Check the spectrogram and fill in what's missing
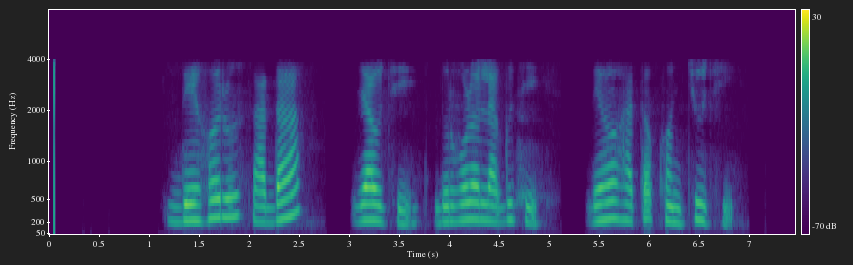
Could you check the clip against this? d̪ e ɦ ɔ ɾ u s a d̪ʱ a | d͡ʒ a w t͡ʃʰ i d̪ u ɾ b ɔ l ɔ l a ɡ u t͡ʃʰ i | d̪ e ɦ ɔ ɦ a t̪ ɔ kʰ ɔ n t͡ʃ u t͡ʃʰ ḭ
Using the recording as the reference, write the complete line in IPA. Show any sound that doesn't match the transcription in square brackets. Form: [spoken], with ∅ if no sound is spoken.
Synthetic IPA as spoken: d̪ e ɦ ɔ ɾ u s a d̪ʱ a | d͡ʒ a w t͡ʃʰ i d̪ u ɾ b ɔ [ɭ] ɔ l a ɡ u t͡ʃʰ i | d̪ e ɦ ɔ ɦ a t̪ ɔ kʰ ɔ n t͡ʃ u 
